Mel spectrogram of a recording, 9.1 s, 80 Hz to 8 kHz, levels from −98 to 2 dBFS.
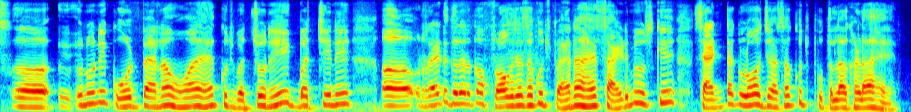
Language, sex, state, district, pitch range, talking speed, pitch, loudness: Hindi, male, Chhattisgarh, Kabirdham, 185-240 Hz, 210 wpm, 210 Hz, -16 LUFS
